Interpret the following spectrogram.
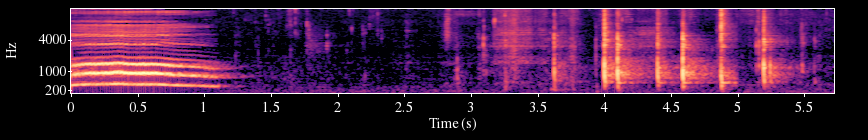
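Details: Female Pembroke Welsh Corgi pet in Phoenix, Arizona, giving a food 'awoo' while eating: one sustained, slightly falling howl of about a second, then quiet and a run of sharp clicking chewing or bowl sounds.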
